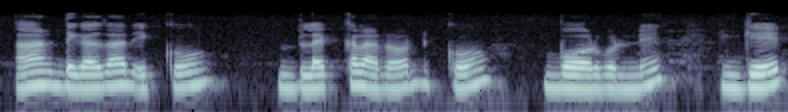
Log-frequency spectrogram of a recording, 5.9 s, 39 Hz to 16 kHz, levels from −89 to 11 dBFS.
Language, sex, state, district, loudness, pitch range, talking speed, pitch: Chakma, male, Tripura, Unakoti, -16 LUFS, 145-175 Hz, 90 wpm, 150 Hz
